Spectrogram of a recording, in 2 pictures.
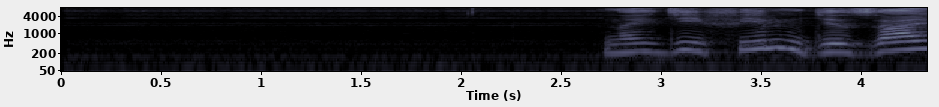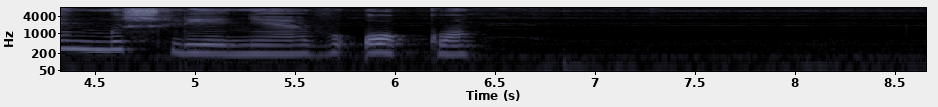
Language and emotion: Russian, neutral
